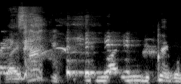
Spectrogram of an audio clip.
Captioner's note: all laughing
